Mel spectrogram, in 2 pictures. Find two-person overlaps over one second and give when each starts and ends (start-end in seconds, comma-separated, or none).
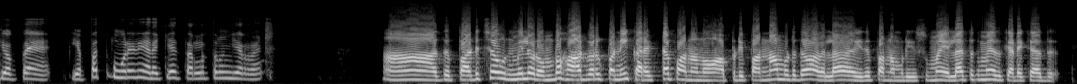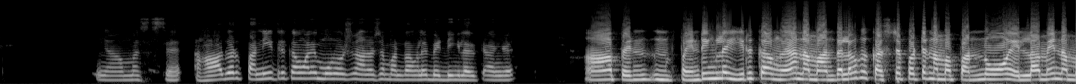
none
